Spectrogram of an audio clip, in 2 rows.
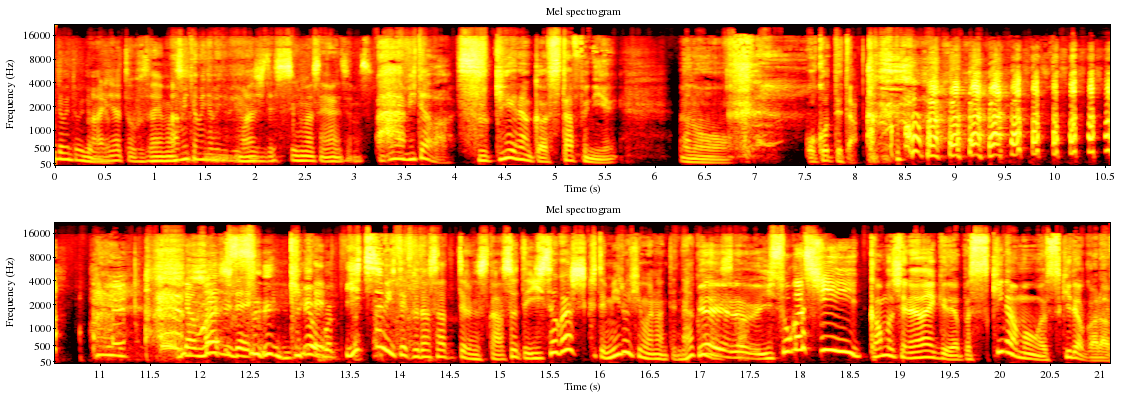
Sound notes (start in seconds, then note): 11.2 爆笑; 11.8 break into a laugh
